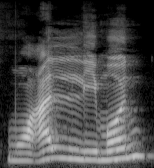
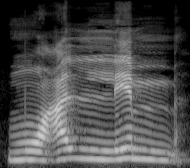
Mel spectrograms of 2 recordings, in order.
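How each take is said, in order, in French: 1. Le mot se termine par un son 'un' après le 'm'. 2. Le mot se termine sur un 'm' seul.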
